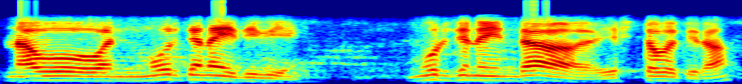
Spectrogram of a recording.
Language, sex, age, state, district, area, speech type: Kannada, male, 18-30, Karnataka, Mysore, urban, conversation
